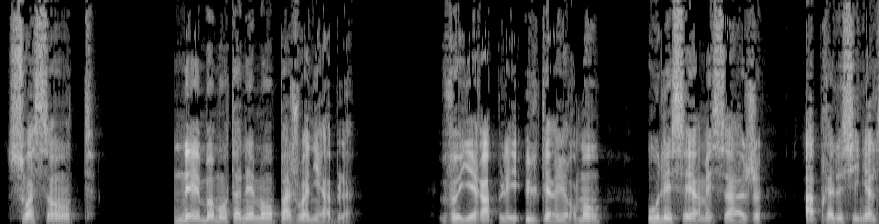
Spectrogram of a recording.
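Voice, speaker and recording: A man giving a formal, measured answering machine greeting in a scripted voicemail announcement. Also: mid-range voice.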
